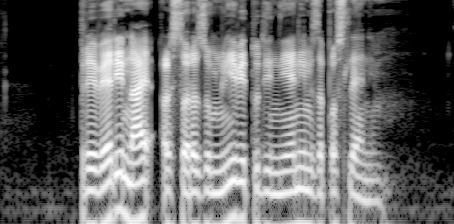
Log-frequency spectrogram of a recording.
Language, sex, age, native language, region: Slovenian, male, 30-49, Slovenian, Southeast Slovenia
